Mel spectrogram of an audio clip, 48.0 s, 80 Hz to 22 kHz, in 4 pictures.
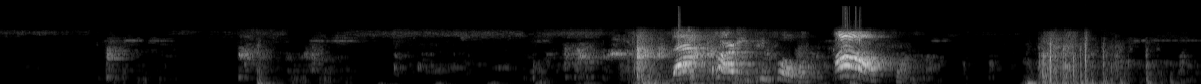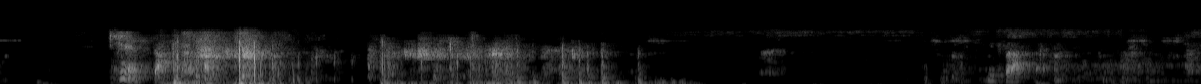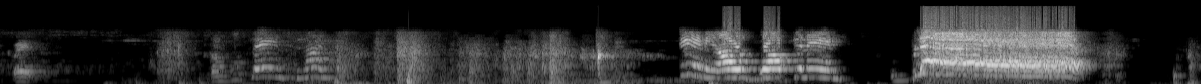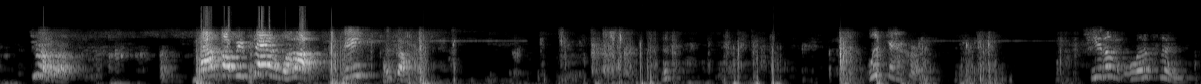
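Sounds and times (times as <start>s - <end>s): loud held scream: 33.2s - 35.0s
microphone handling rumble and knocks: 35.7s - 36.3s, 39.3s - 46.2s.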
